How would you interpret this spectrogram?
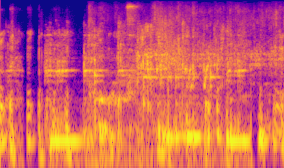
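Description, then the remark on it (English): A toilet flushes in a loud rush of gurgling, swirling water that fills the whole clip, with a brief dip near the start and low tonal hums from the draining bowl. “Sorry, I'm a double flusher.”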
